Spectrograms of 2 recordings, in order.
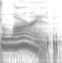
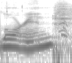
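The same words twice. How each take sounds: First: The first vowel is an open 'ah' sound. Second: The first vowel is not an 'ah' sound. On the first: This is how the owner says her own name. The speaker calls it right. "My name is Lauren. A U says ah" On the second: This is how most others say the name. The speaker calls it wrong. "It's not Lauren"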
